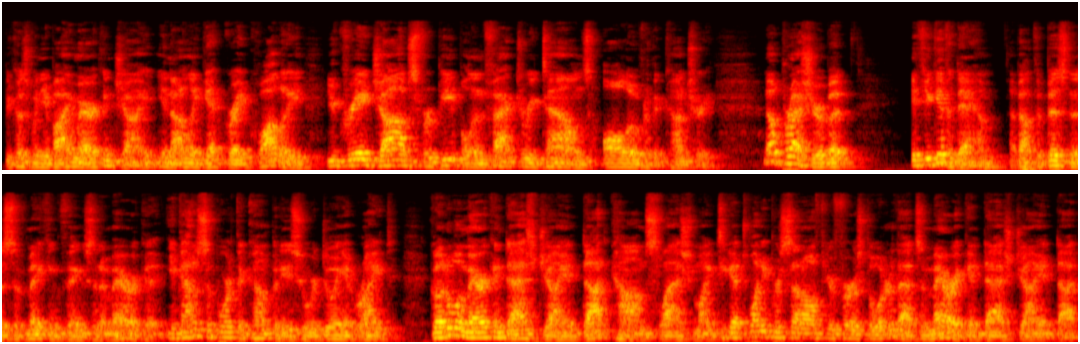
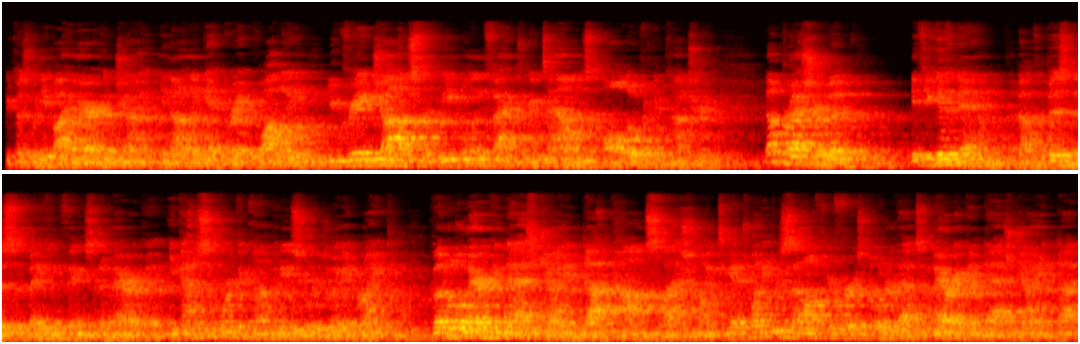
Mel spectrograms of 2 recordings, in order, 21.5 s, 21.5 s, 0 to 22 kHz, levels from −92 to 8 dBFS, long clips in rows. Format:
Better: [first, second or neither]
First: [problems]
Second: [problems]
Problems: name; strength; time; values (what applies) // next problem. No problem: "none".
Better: first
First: room echo; slight; dies away in 0.3 s // off-mic speech; far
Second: room echo; strong; dies away in 2 s // off-mic speech; far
